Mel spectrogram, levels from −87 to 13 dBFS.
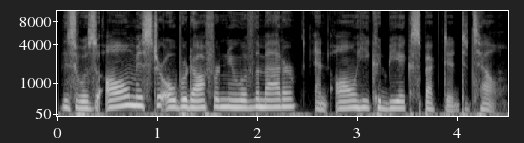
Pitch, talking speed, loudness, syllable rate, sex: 180 Hz, 225 wpm, -17 LUFS, 5.5 syllables/s, female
